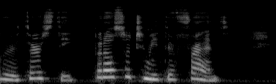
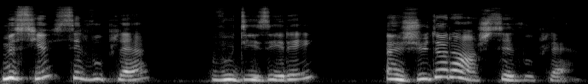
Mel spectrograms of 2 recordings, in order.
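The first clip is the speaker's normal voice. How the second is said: acted cafe dialogue; 7 dB louder than usual. Shown as a demonstration. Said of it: "Act out the dialogue".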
